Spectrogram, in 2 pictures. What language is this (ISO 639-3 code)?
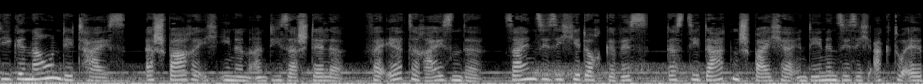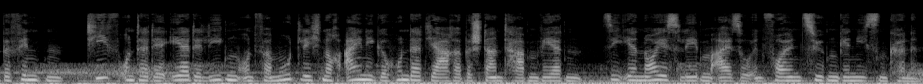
deu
